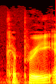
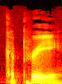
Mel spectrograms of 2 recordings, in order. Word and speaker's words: Capri: And so I decided, okay, I want to go to I want to go to Capri, and I, I realized that it's actually pronounced Capri and not Capri.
